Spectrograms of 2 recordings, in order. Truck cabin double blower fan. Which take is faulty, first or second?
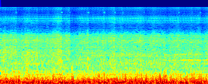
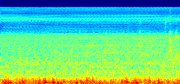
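second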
